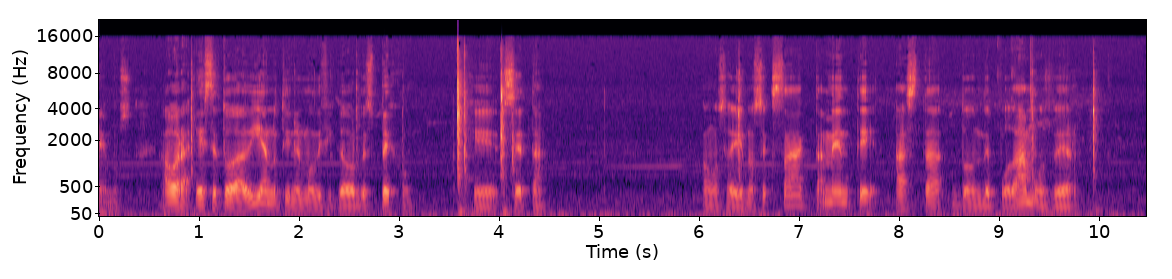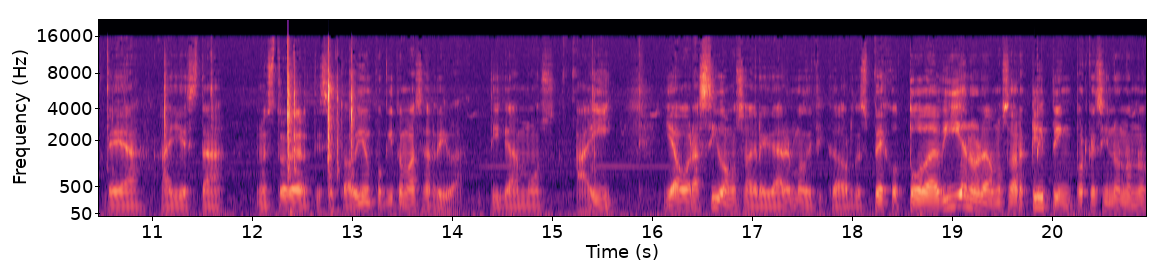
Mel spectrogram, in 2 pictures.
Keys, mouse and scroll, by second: 1.2-2.6 shift+middle drag, 3.6 g, 4.0 z, 9.0 shift+click, 9.6-10.0 shift+scroll up 1, 10.1 shift+click, 10.8-11.1 shift+scroll up 1, 11.3 shift+middle click, 12.3 g, 12.7 z, 15.1 shift+click, 16.4 click, 18.1 click.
